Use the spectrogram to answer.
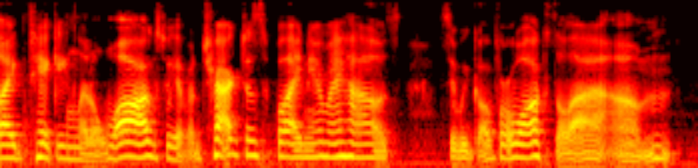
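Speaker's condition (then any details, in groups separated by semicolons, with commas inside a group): ALS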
